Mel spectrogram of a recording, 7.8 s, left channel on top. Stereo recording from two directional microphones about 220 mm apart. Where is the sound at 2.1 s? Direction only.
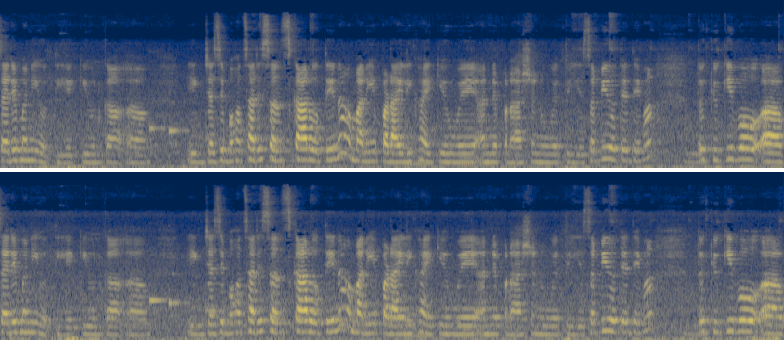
15° left (ahead or behind).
